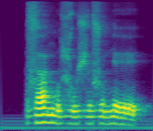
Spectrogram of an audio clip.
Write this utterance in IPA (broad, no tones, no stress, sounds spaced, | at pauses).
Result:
z a ŋ o ʑ u ʒ ɯ z u n e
